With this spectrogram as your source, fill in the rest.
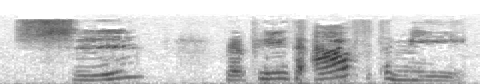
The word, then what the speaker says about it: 十: This is its syllable 十. Repeat after me 十.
